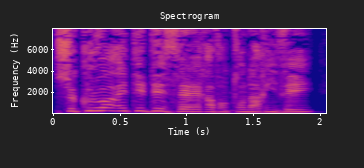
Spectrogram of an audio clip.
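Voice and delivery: high-pitched indignant retort; protesting. A narrator's reading. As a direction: protest at being interrupted. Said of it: "protesta Ginny".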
